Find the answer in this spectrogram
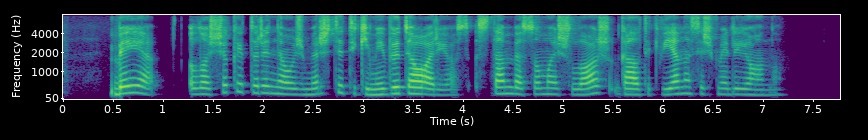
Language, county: Lithuanian, Alytus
